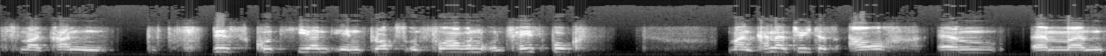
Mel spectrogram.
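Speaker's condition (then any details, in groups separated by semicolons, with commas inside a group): Stuttering; member of stuttering self-help group; stutters while calling in to radio show; repeated sounds, prolonged sounds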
